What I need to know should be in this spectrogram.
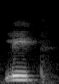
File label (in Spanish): "lit", Silabas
